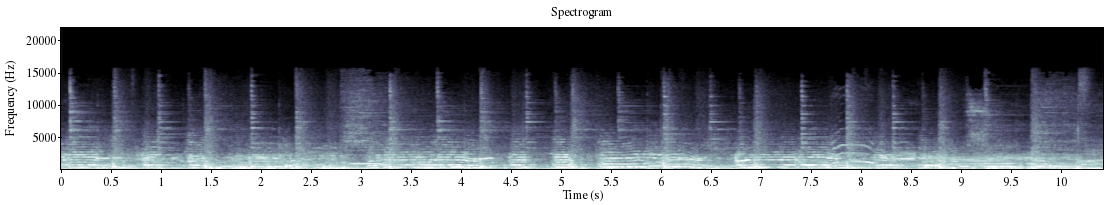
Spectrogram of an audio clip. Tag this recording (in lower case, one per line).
music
